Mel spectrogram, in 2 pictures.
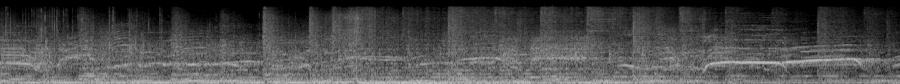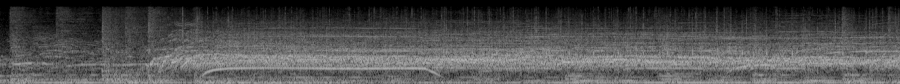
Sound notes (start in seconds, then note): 7.3 crowd cheering; 10.4 crowd screaming, applauding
